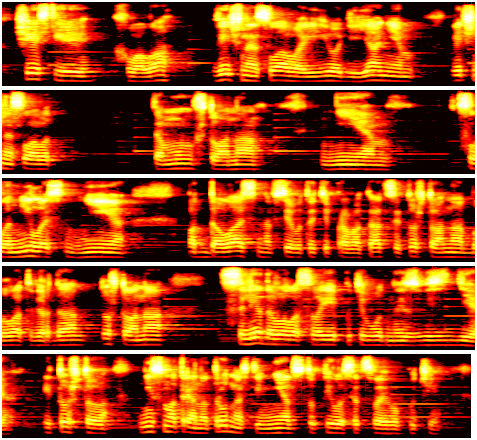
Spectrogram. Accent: Crimea, Ukraine; Мне как крымчанин просто близкие образы, связанные с морем.

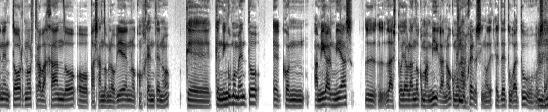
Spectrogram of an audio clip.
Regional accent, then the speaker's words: Barcelona, Catalonia, Spain; yo vengo de Barcelona, ¿no? O sea, Barcelona para mí es una ciudad en cuanto a, pues, bueno, pues muy para el frente, muy, como decimos allá, como muy avanguardista en temas de género

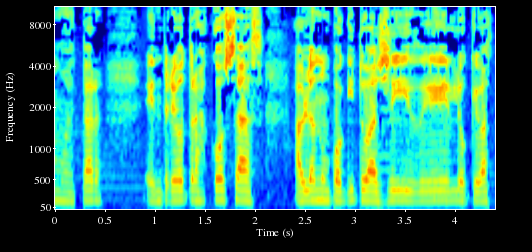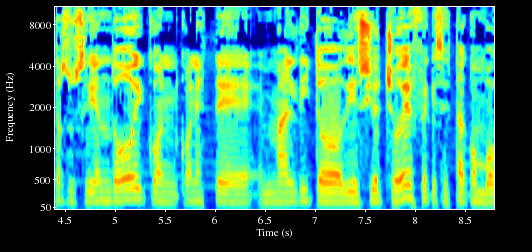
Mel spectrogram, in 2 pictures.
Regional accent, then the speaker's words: Río Ceballos, Córdoba, Argentina; Claro, soy de Río Ceballos

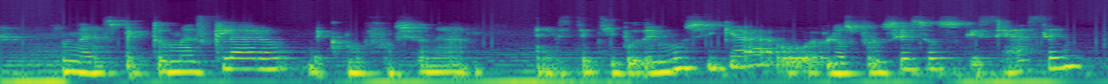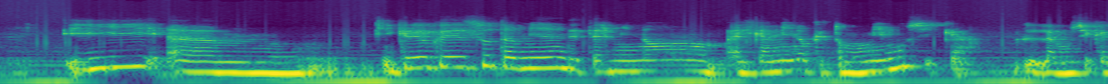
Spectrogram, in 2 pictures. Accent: France; Spanish is a second language; moved away as an adult; now in Mexico; yo soy francesa, he vivido en Francia básicamente toda mi vida. Y pues por cuestiones personales, hace 17 años vine a vivir a México.

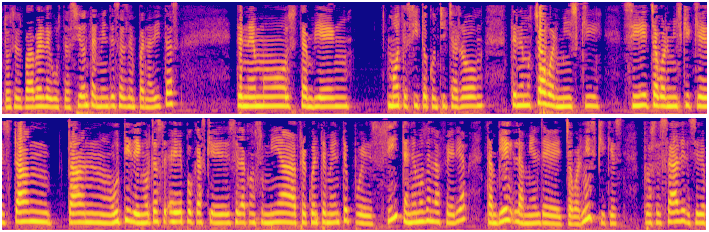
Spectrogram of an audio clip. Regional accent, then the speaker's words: Quito, Pichincha, Ecuador; yo soy acá de Quito

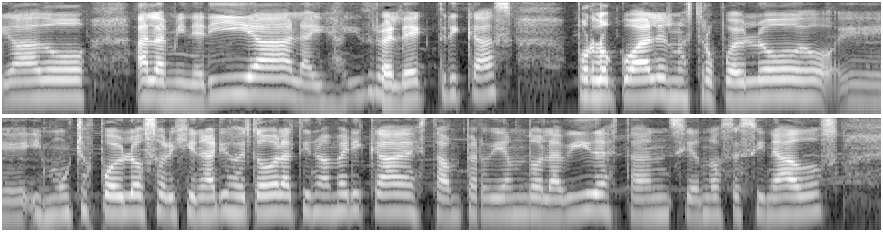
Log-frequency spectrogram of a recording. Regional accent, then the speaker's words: Chubut, Argentina; Vengo de Kurama, Pukuyamen, se conoce así, desde la provincia de Chubut. Soy una mujer mapuche

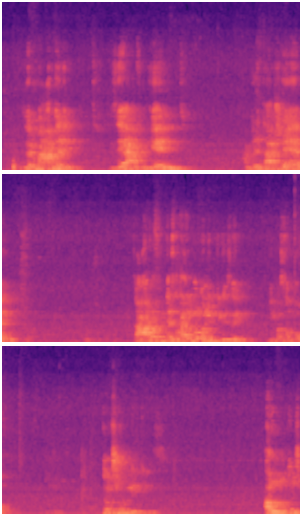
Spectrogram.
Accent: Egypt; احنا كمصريين كان بتاعنا كان عبارة عن حدود كده

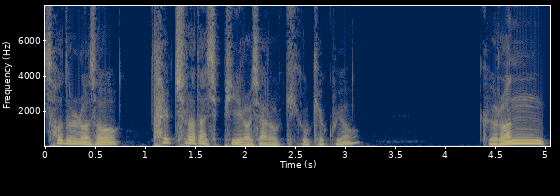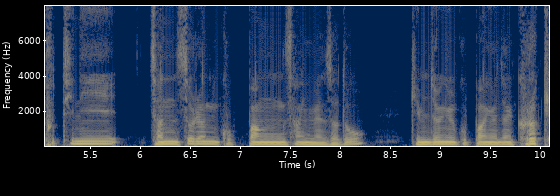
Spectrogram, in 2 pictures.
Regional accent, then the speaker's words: South Korea; 남은 태어나서 자라온 곳이고 알게 모르게 접한 곳이기 때문에 너무나 잘 알고

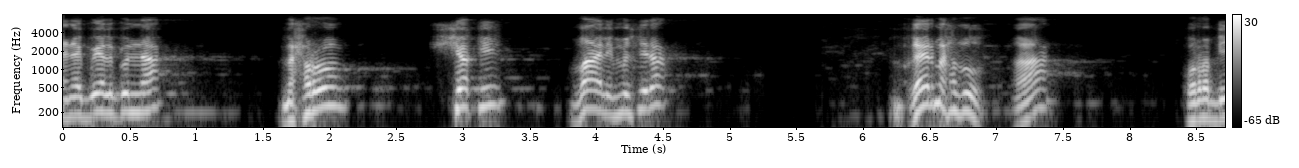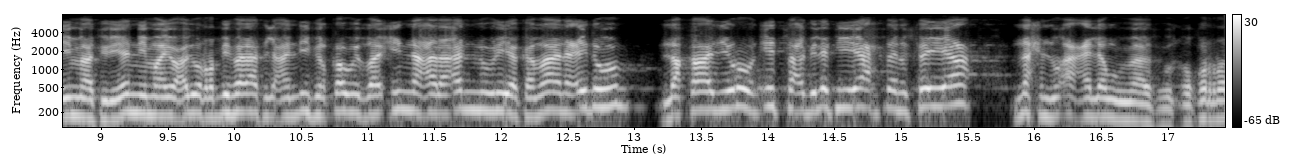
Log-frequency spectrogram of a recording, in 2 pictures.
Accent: Sudan; والحمد لله هذه عندنا في السودان يا أخواننا

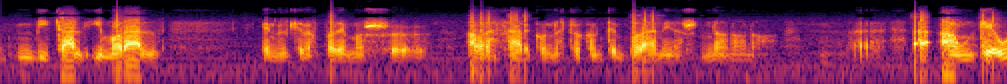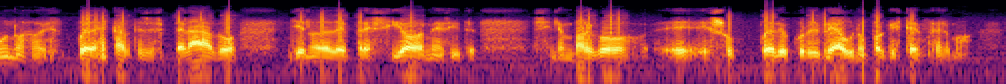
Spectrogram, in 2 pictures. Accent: Mérida, Extremadura, Spain; born there; Recientemente me han dado el premio de la creación en Extremadura, y como nací en Mérida, pues también me ha dado mucha alegría.

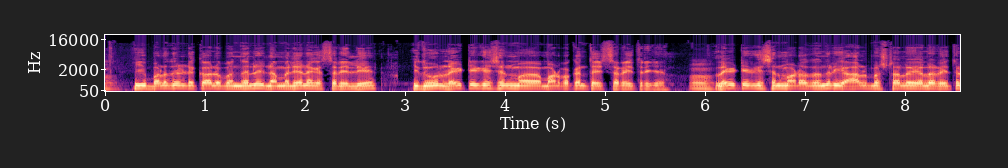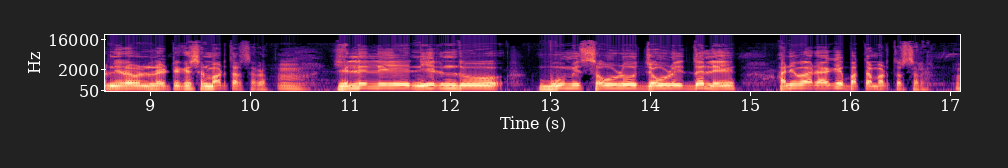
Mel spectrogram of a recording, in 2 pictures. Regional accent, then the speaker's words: Masarakal, Karnataka, India; ನಮ್ ಮಸರಕಲ್ ಗ್ರಾಮದಲ್ಲಿ 6 ವಾರ್ಡ್ಗಳು ಸರ್.

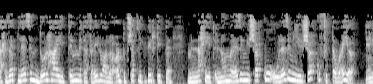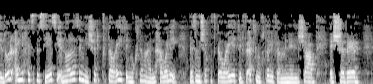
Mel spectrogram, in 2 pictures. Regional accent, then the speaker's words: Egypt; وبتواجهنا احنا كمصريين بصفة خاصة

